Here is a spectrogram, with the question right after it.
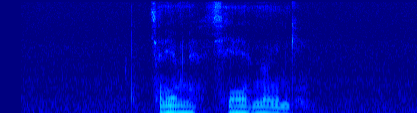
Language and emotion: Russian, sad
